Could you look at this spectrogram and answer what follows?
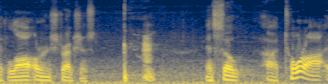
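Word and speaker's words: תורה: And so Torah is spelled with a Tav, a Vav, and see that Vav has a holam above it. That gives it a O or U sound for the Tav letters,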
